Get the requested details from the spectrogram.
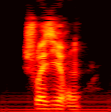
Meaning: first-person plural future of choisir
- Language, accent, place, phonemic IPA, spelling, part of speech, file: French, France, Lyon, /ʃwa.zi.ʁɔ̃/, choisirons, verb, LL-Q150 (fra)-choisirons.wav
